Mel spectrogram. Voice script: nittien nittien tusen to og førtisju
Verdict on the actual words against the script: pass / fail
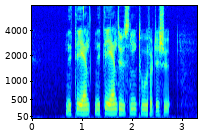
pass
